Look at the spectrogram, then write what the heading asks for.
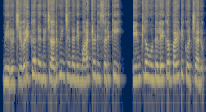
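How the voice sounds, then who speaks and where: Woman as a high-voiced, resolute young wife. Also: fairly even intonation, lightly acted. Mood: firm, composed. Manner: measured, polite, resolute. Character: calm, firm, independent young married woman.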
